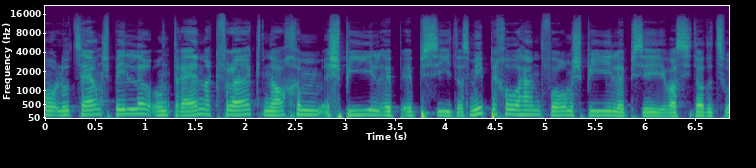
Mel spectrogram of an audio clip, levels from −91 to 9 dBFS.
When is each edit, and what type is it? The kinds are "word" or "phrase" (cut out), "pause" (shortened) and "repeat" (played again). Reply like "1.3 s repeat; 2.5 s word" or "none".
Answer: 1.0 s word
